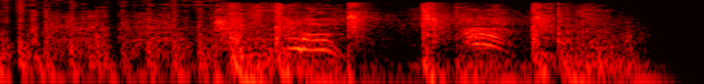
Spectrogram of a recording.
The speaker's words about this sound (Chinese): 又来了，又来了，来了来了，打打打，开枪啊！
